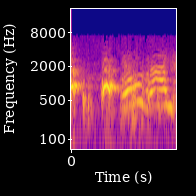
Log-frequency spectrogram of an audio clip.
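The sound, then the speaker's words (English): A dog yips and whines excitedly, a couple of loud, high, wavering bursts tumbling into each other over a second or two. “Quiet, buddy, quiet, fella. Oh, the way you two take on when Big Bill returns from a trip”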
